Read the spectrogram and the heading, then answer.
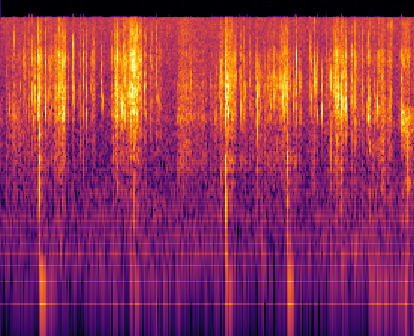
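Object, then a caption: Padded paper bubble mailer. A white, medium padded paper bubble mailer, torn open at one end and lying flat on a towel, is rubbed and pressed with the fingertips and short nails of both hands. This produces steady, bright crinkling and crunching, with several sharper crackles standing out from the rustle. The crinkles are dry and short, with almost no low end.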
